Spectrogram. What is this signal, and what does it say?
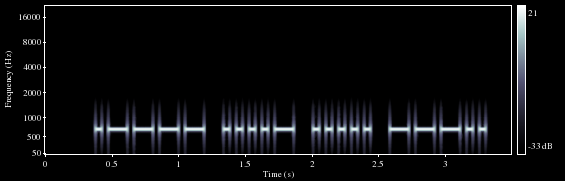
Morse code, heard as a keyed tone, about 25 wpm, 700 Hz. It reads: 1458
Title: Numbers - 4-Digit 25wpm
